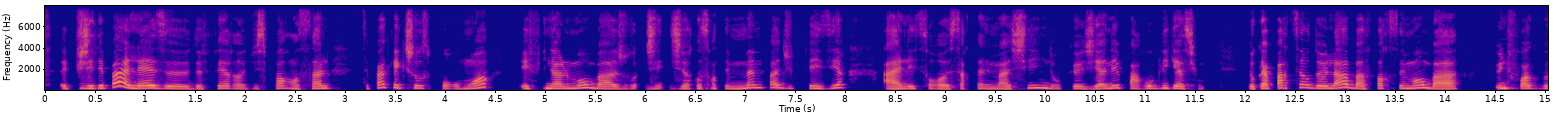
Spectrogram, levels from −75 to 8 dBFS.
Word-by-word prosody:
et - - -3
puis 215 - -3
j'étais 220 +1 +3
pas 230 - +7
à - - +7
l'aise, 225 -1 +5
heu, 185 -2 +1
de 180 0 -4
faire, 195 +2 -4
heu, 180 - -4
du 175 -1 -16
sport 220 +5 -3
en 185 - -3
salle. 215 +5 0 0.3
C'est - - -18
pas 265 +3 +2
quelque 255 -4 -1
chose 235 -1 -2
pour 185 -4 -5
moi 235 - +1 0.3
et 205 - 0
finalement, 215 +4 +1
bah, 195 -6 +1
je 175 0 -10
re 190 - -9
j'ai 175 +2 -5
j'y 175 +3 -4
ressentais 195 +1 -6
même 250 +9 -1
pas 275 - -1
du 215 -3 -8
plaisir 220 +5 -2 0.4
à 185 - +4
aller 190 +2 +1
sur, 185 -2 -5
heu, 165 - +1
certaines 185 +2 -7
machines 175 +9 0
donc 185 -4 -8
heu, 185 -1 -1
j'y 180 +2 -1
allais 225 +6 +2
par 205 -5 -4
obligation. 220 -1 0 0.4
Donc 175 +2 -2
à 195 - +7
partir 240 +6 +1
de 225 -1 +3
là, 220 +7 +5
bah, 195 -5 +2
forcément, 220 +3 0
bah, 180 -2 +3 0.3
une 225 -1 +2
fois 230 +1 +1
gu 220 - -18
205 Hz, 220 wpm, -22 LUFS, 185-230 Hz, 0.4 s, pas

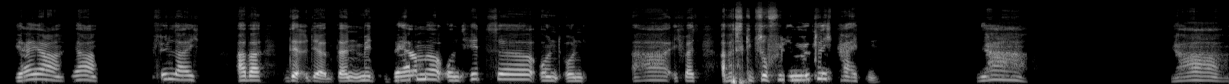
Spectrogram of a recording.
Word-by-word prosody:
Ja, 170 +5 0
ja, 225 -5 +2
ja, 205 -1 -1 0.6
vielleicht. 215 -4 -1 0.3
Aber 195 0 +5 0.2
der 470 +5 +4
der - - +3
dann 165 - +2
mit 195 0 -1 0.2
Wärme 215 +5 +4
und 180 -1 -1
Hitze 240 -1 +1
und 180 0 -2
und 165 0 -2 0.4
ah, 195 0 -8
ich - - -15
weiß 165 -1 0 0.2
aber - - +1
es - - +4
gibt 185 - -7
so 215 - +7
viele 210 -1 -1
Möglichkeiten. 200 - -1 1.0
Ja. 195 0 -5 1.5
Ja. 175 -1 -6
195 Hz, 120 wpm, -23 LUFS, 180-230 Hz, 1.5 s, so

